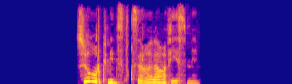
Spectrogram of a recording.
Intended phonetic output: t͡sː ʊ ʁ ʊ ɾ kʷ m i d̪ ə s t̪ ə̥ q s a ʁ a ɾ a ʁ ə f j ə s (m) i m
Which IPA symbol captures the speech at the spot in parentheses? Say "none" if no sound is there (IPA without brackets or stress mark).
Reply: m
